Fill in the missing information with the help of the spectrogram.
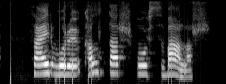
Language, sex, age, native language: Icelandic, female, 10, Icelandic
